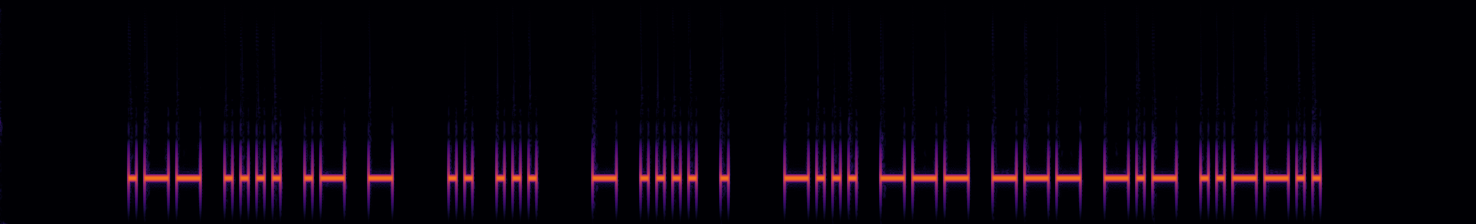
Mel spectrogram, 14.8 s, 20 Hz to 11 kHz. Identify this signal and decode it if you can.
Morse code, heard as a keyed tone, about 15 wpm, 700 Hz. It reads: WHAT IS THE BOOK?
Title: Sentences from Top 1000 Words - Review Part 1 - 15wpm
